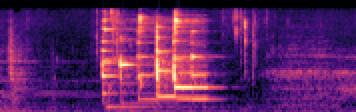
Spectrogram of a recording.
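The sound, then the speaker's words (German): A telephone rings again with a bright, melodic electronic tone sequence lasting about a second, clear, over a quiet low hum with no talking. “Jetzt klingelt dann schon wieder das Telefon, wie vorher auch.”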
